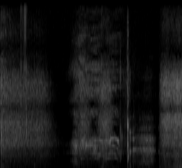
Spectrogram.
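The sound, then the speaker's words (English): A close, breathy sniff right against the microphone, a couple of short airy inhalations with a brief sharp burst in the middle, no talking. “What the fuck did you just sniff the mic for?”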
